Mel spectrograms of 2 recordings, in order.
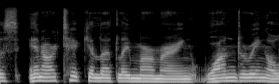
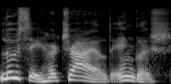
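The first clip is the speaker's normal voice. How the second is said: plain reading voice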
